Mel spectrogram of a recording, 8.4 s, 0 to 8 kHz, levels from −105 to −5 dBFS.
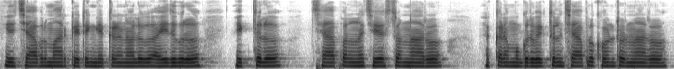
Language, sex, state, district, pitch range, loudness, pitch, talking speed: Telugu, male, Andhra Pradesh, Srikakulam, 150-155 Hz, -21 LUFS, 155 Hz, 85 wpm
